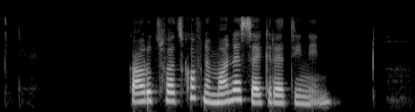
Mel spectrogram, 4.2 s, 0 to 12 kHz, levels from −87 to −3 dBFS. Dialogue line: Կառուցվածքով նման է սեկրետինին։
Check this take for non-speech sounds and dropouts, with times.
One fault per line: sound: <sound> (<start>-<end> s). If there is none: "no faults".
no faults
